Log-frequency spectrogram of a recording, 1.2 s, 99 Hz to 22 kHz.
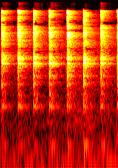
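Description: Eight quick, sharp taps on the ceramic upper part of the toilet in a 2024 Jayco Pinnacle 38FBRK RV, checking that it is ceramic rather than plastic like the lower section. Each tap is a bright, high-pitched click that dies away almost immediately, with no low end. The top is confirmed as ceramic.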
